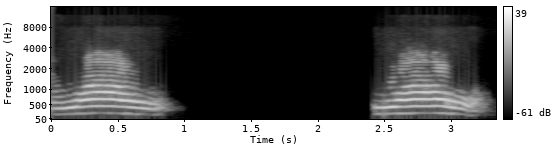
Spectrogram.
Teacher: वाव को होंठों को मुकम्मल गोल करने पे वाव अदा होगा। ठीक है, होंठों को गोल करके, ना कहीं दांत टच होगा ना होंठ आपस में टकराएंगे।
